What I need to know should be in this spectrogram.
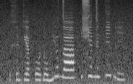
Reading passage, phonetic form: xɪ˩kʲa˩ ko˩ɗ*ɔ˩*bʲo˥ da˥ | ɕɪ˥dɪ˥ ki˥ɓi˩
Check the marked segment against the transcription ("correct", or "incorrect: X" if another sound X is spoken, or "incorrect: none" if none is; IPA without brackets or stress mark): incorrect: o˩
